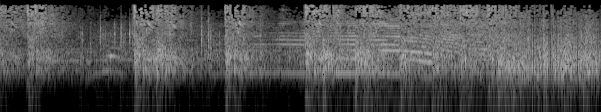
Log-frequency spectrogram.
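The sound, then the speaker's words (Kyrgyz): Police gunfire aimed at an Iranian kamikaze drone over Kyiv at dawn: a few sharp, loud bangs cut through continuous rough noise, with voices audible. “Киевтин полициясы таң эрте баш калааны көздөй учуп келаткан ирандык жан кечти дронду атып түшүрүүнүн аракетинде.”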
